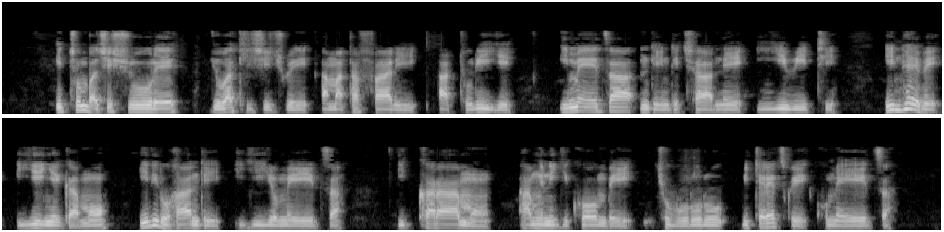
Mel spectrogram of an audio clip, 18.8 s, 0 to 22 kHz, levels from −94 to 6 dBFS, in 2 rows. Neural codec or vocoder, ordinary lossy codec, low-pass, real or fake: none; MP3, 48 kbps; 7.2 kHz; real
